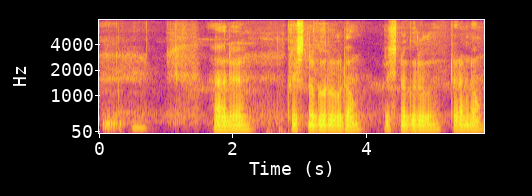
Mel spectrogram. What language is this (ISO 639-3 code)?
brx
